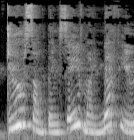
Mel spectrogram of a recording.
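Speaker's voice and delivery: loud, high panicked shriek. A narrator's reading. Aunt shrieks at the admiral to save her nephew, loud panicked shriek. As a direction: scream for help in panic. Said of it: "shrieked Aunt Georgiana".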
